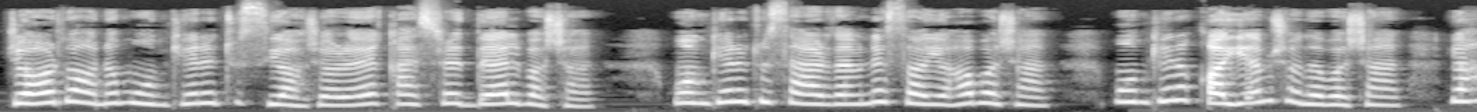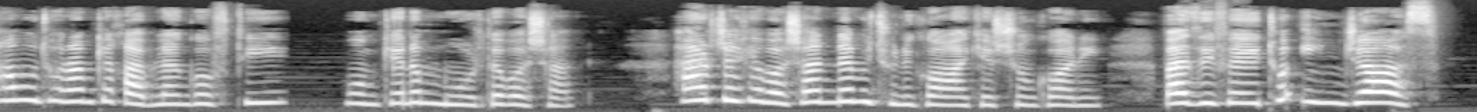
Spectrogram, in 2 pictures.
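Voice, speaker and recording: A woman reading the lines of a stern, guarded male warrior in an audiobook, firm and steady. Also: sits high, soft background music, lightly acted.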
